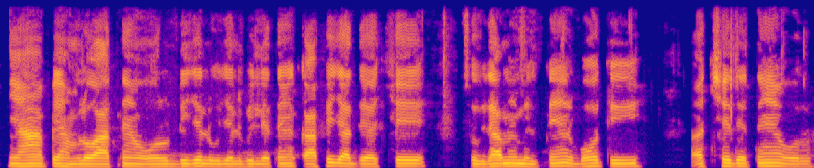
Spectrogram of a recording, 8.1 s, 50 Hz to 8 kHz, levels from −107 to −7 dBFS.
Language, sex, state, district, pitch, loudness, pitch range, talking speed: Hindi, male, Uttar Pradesh, Jalaun, 140 Hz, -20 LUFS, 135-145 Hz, 200 wpm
